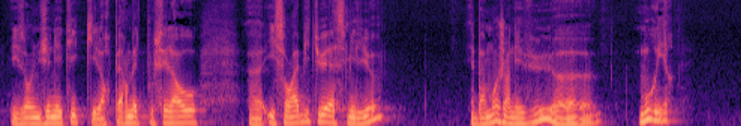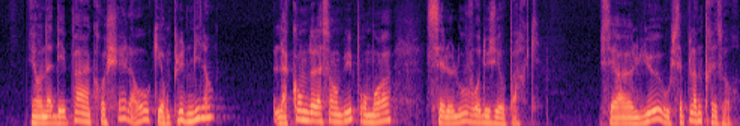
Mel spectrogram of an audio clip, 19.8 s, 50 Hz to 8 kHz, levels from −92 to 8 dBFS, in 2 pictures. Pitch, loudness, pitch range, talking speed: 110 Hz, -18 LUFS, 100-135 Hz, 175 wpm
